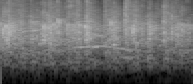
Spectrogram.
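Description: audience clapping

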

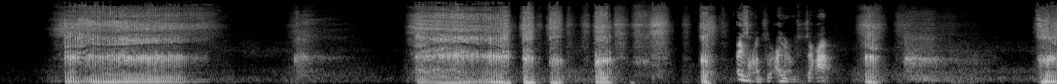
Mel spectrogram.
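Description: man snoring

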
